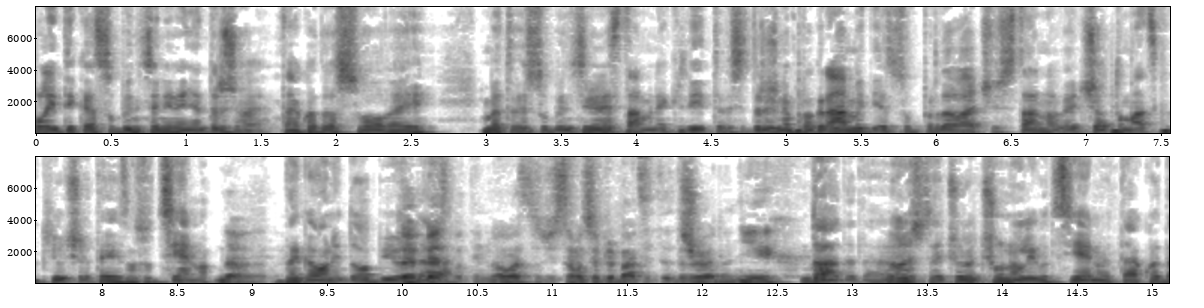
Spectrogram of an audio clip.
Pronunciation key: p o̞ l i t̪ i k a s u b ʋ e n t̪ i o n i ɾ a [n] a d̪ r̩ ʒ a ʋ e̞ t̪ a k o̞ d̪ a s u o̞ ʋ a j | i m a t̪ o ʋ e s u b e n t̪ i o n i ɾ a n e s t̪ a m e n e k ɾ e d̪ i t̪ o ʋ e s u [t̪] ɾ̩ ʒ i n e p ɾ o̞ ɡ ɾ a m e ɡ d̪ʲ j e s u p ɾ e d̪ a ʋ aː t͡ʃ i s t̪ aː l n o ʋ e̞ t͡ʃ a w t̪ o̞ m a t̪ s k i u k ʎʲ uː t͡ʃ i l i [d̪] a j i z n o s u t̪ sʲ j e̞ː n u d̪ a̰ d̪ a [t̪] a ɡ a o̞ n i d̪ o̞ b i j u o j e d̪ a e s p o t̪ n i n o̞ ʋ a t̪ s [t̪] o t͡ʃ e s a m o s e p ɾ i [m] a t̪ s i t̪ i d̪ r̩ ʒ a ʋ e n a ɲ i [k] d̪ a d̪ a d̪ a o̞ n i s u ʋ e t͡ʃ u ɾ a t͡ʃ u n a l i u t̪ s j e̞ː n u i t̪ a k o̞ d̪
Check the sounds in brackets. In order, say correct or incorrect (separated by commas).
incorrect, incorrect, incorrect, incorrect, correct, incorrect, incorrect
